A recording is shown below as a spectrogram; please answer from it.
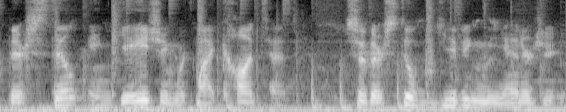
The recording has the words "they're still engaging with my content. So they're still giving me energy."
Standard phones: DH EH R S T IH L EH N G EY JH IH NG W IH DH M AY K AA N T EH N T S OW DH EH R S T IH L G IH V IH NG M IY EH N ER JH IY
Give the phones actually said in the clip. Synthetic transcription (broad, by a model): DH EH R S T IH L EH N G EY JH IH NG W IH DH M AY K AA N T EH N T S OW DH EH R S T IH L G IH V IH NG M IY EH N ER JH IY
